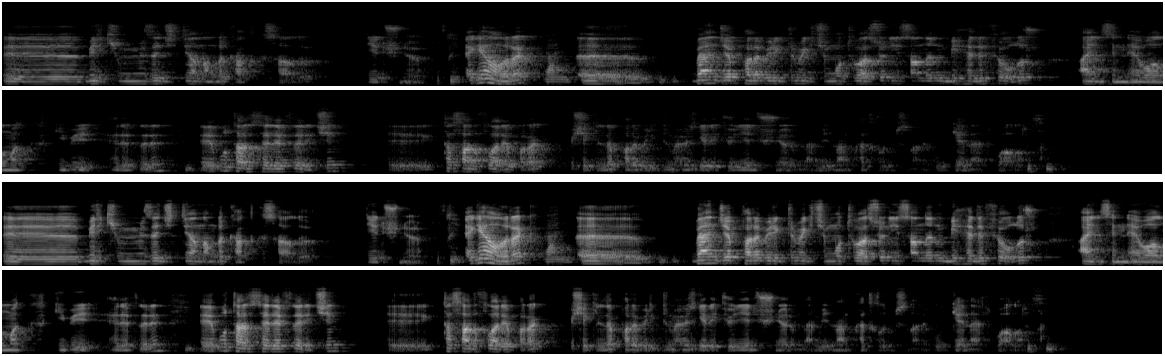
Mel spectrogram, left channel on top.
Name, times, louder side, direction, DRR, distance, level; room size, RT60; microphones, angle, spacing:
voice 1, 0.0-3.1 3.6-4.2 4.4-5.3 5.7-6.5 6.9-10.4 10.8-15.0 15.5-17.0 17.3-21.8, right 7 dB, 85° right, 10 dB, 0.5 m, -34 dB
voice 2, 5.4-5.7 6.6-6.8 11.3-11.6 13.4-13.7 18.1-18.3 21.8-22.1, right 1 dB, 10° right, 7 dB, 0.4 m, -49 dB
8.5 x 4.4 x 4.2 m, 0.83 s
head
